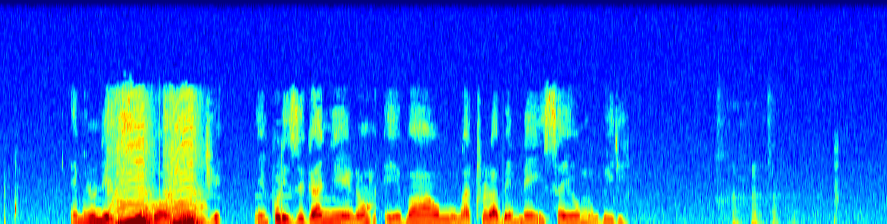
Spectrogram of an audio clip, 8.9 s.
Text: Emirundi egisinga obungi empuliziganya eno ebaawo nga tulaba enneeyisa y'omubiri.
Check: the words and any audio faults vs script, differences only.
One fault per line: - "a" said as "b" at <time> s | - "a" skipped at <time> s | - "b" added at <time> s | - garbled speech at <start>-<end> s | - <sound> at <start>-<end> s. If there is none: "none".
- laugh at 7.1-8.2 s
